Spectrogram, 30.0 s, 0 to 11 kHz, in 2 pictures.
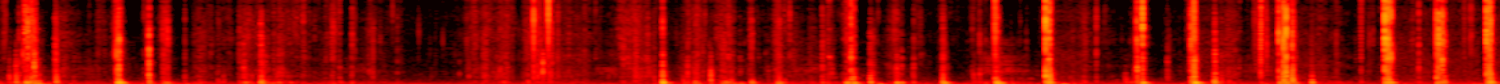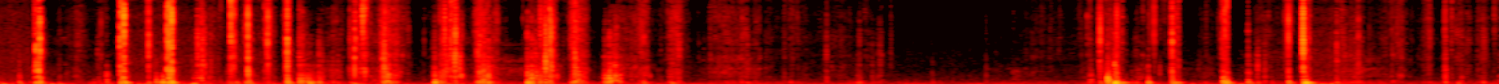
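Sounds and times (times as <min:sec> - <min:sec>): slime popping and crackling: 0:00.0 - 0:21.8.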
